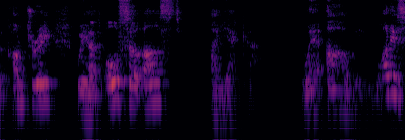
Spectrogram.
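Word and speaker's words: אַיֶּכָּה: Same letters, aleph, yud, kaf, hey, but not pronounced Eicha. It's pronounced Ayeka.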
